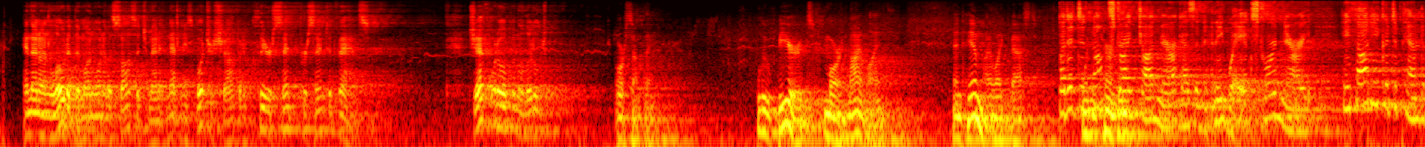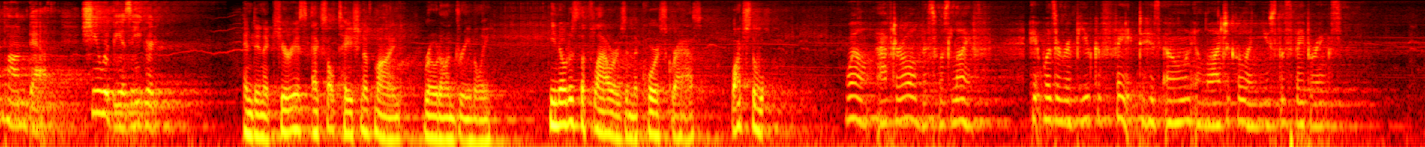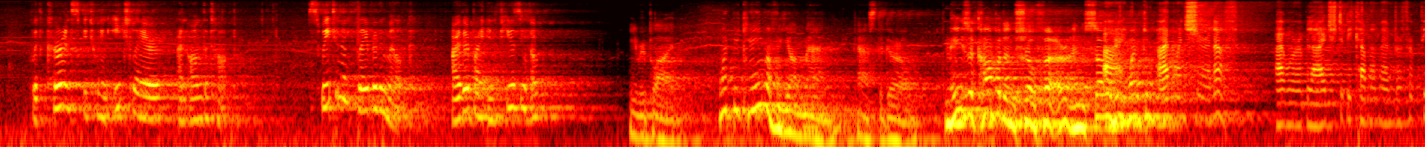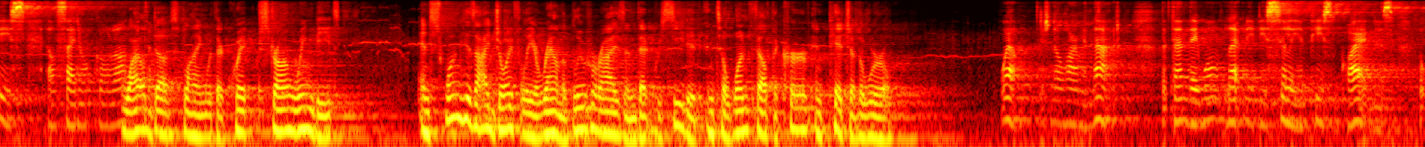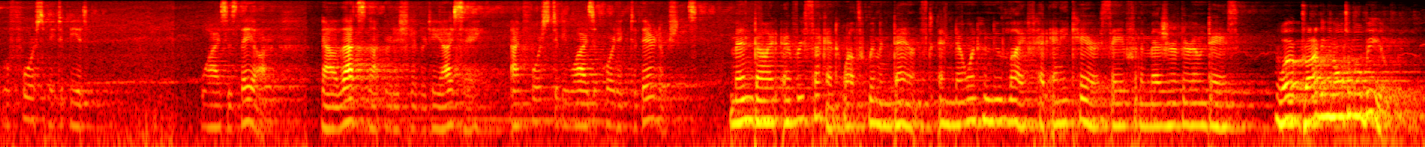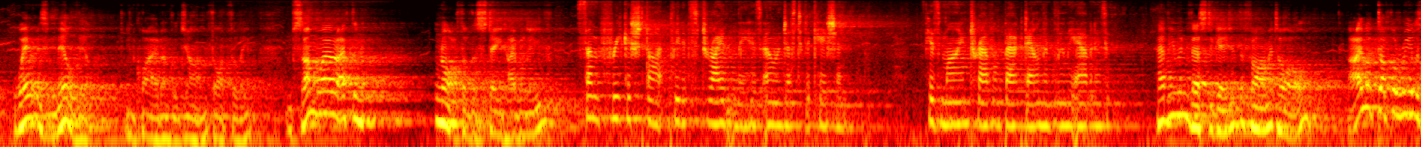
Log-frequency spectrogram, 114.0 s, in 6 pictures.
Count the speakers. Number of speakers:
eight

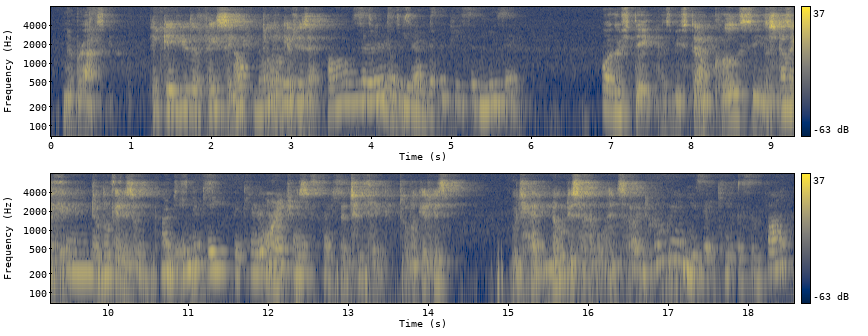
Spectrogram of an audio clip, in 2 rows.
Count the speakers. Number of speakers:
four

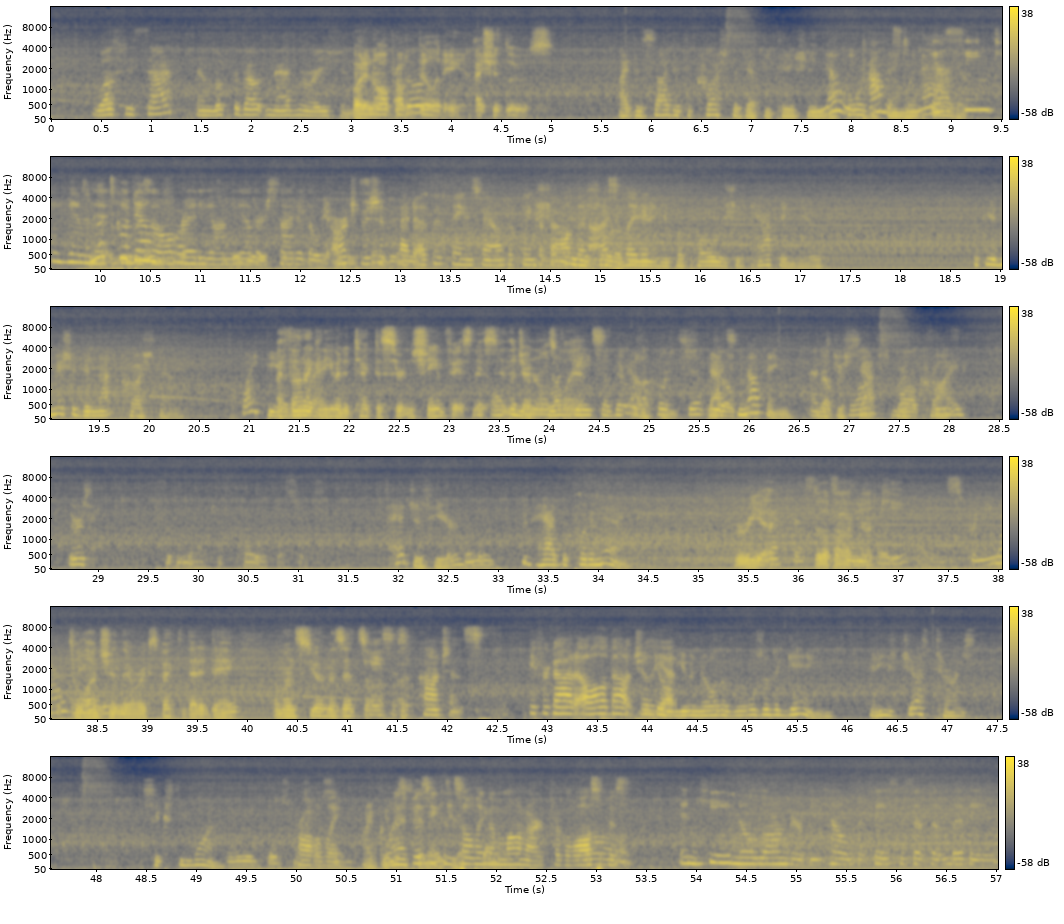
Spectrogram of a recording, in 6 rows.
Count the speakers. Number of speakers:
seven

